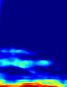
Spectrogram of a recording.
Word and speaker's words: Jung: or jungian criticism uh carl yoon was a famous psychoanalyst of swiss and he pronounced the name jung who came up with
